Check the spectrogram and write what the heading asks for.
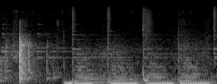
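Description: Background music with a steady beat. Over it, a sharp click about a quarter of a second in and a few lighter clicks later, from the plastic body of an Ursus C330 tractor ignition switch being pried apart by hand.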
